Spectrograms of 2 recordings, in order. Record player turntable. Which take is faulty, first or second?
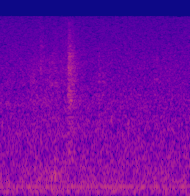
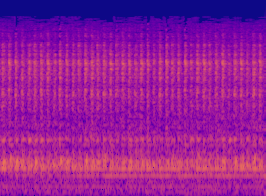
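second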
